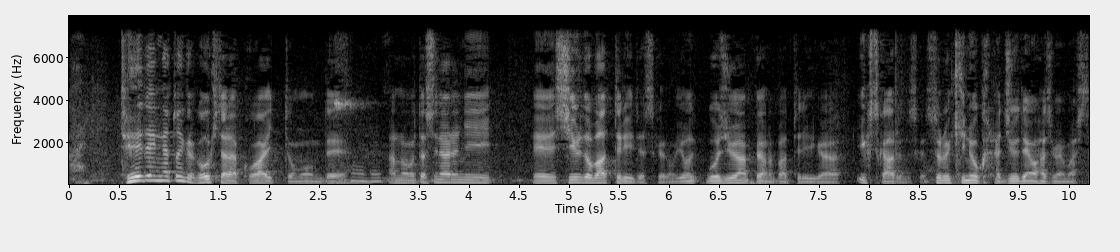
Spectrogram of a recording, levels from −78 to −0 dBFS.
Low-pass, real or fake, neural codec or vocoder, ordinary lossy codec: 7.2 kHz; real; none; none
